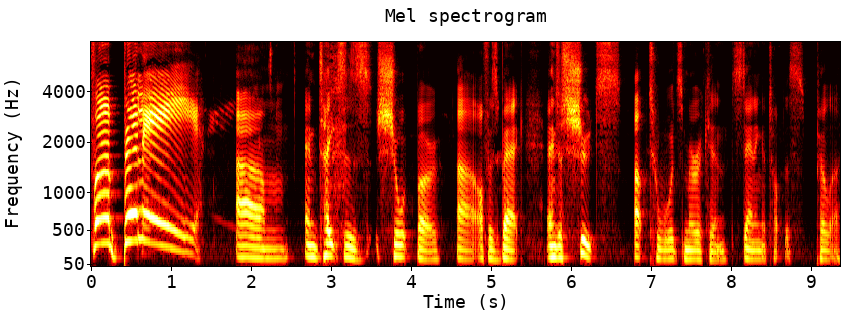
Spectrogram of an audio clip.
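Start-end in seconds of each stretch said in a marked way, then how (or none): 0.0-1.4 shrill, very high, loud goblin battle cry. A game narrator voicing a goblin firing its bow, goblin shouting. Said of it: "he shouts out".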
